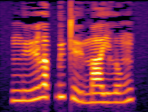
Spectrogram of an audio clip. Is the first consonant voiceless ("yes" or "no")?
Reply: no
